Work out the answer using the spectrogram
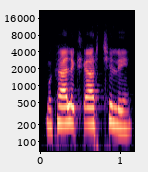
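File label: "makaliklarchi" ergative, Archi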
